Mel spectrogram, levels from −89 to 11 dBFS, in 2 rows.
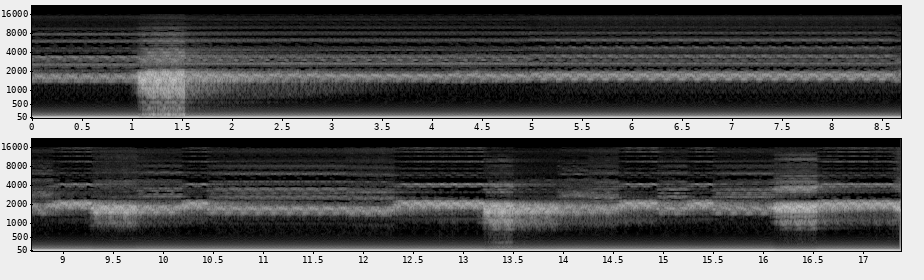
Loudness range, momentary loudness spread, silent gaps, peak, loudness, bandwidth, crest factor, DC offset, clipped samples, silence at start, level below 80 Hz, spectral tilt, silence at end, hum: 9 LU; 14 LU; none; -4 dBFS; -23 LUFS; 16 kHz; 20 dB; 30%; under 0.1%; 0 s; -46 dBFS; -2 dB/octave; 0 s; none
